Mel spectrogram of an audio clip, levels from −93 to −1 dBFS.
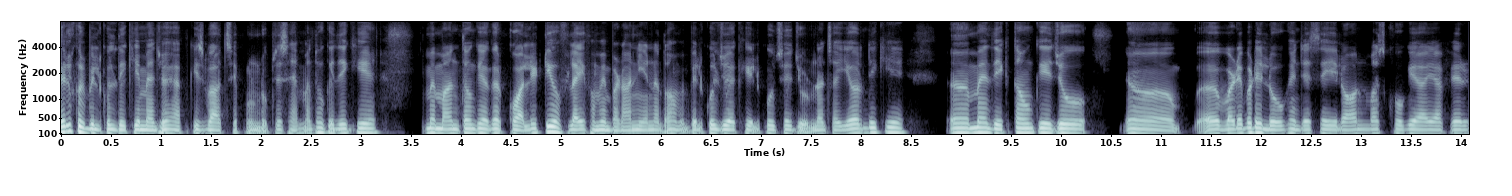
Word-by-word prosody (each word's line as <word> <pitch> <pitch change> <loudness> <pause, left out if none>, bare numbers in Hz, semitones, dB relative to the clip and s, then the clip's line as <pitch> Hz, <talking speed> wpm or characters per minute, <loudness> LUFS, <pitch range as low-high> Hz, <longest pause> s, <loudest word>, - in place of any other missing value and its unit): बिल्कुल, 150 -1 +5
बिल्कुल 110 -1 +1
देखिए 105 +1 +1
मैं 100 -1 +3
जो - - +2
है 105 - 0
आपकी 100 +1 -4
इस 105 - -1
बात 100 -2 -1
से - - -6
पूर्ण - - -4
रूप - - -5
से 105 - -2
सहमत 105 +2 -5
हूँ 125 - +3
कि 115 - +1
देखिए, 115 +1 +1 0.5
मैं 120 - +4
मानता 110 0 +2
हूँ 115 - +2
कि 120 - +3
अगर 115 0 +2
क्वालिटी 110 +7 +2
ऑफ़ 125 -5 +2
लाइफ 105 0 0
हमें 100 -1 +2
बढ़ानी 95 +2 -1
है 100 - -1
ना 100 0 -1
तो - - -2
हमें 105 -1 -2
बिल्कुल 110 +2 -1
जो 105 0 +2
है 105 - +1
खेलकूद 105 +1 -3
से 105 - -2
जुड़ना 100 - -2
चाहिए 100 +1 -3
और 115 0 +2
देखिए 130 0 +1 0.5
अ, - - +1
मैं 125 +1 +4
देखता 115 +2 0
हूँ 120 0 +4
कि 120 -1 +5
जो 120 - +6 0.2
अ 115 -1 -14
अ, 105 -2 -1
बड़े-बड़े 115 +3 +2
लोग 105 0 0
हैं, 110 - 0
जैसे 105 +1 -3
इलोन 100 +1 -3
मस्क 105 - -7
हो 105 - -2
गया 105 -1 -1
या 100 0 -2
फिर 105 0 -4
105 Hz, 245 wpm, -19 LUFS, 100-115 Hz, 0.5 s, जो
